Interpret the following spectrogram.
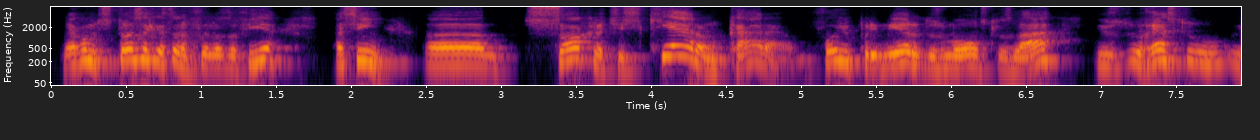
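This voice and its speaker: Husky, mellow Brazilian male teacher. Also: on the high side. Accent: Brazilian Portuguese. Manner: storytelling, rambling with restarts and "né?". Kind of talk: casual chat on a live stream.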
